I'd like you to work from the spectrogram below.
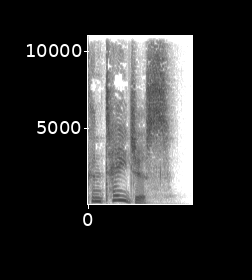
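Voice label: "contagious", British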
